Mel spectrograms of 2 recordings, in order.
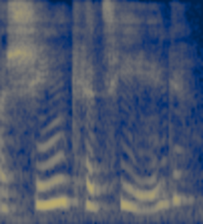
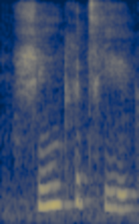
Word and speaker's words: Chincoteague: some pronunciation can you say that big word pronunciation so it tells you how to say it so it's actually called a Chincoteague Chincoteague pony or Assateague pony so I said the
